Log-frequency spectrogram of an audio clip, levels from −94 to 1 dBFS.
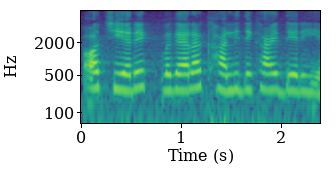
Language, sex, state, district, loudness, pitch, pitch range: Hindi, female, Uttar Pradesh, Hamirpur, -18 LUFS, 265 Hz, 260-275 Hz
